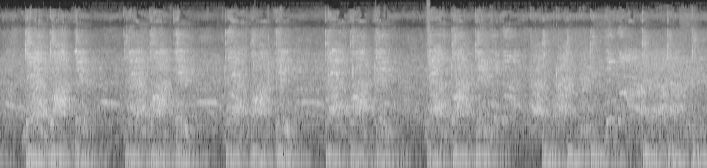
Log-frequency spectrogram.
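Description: A loud, dense crowd of thousands, outside on an uncomfortable night to watch the Bucks and the Nets basketball game, roars and shouts without pause, while heavy low thumps pulse steadily about every two seconds underneath the din.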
